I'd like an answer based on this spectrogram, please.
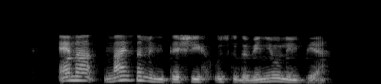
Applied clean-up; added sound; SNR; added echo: neural mask model DeepFilterNet 3.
